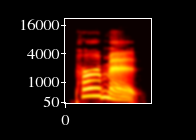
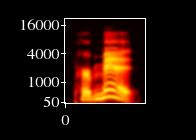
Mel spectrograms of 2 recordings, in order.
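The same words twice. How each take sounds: First: The stress is on the first syllable. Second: The stress is on the second syllable. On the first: It is a noun: a document allowing something. "you'll stress the first syllable" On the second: It is a verb: to give permission. "with stress on the second syllable"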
